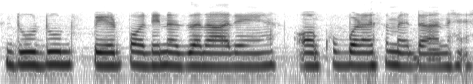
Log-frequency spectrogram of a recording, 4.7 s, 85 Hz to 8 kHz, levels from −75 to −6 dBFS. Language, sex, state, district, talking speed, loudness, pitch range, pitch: Hindi, female, Bihar, Gopalganj, 140 wpm, -21 LUFS, 225-240 Hz, 230 Hz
